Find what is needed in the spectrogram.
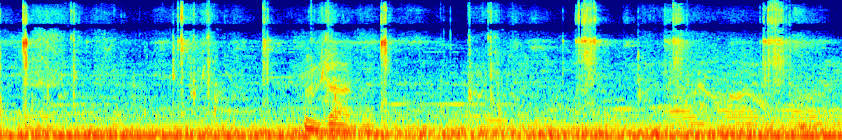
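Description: Casino table ambience: background voices and music over a steady low hum, broken by several short, sharp clicks.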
